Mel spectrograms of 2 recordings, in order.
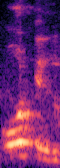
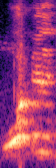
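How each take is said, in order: First: The word begins with a vowel sound. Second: The word begins with an h sound. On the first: "হোটেলটাকে ওটেল উচ্চারণ করে" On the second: "হোটেল যদি বলি তখন"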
